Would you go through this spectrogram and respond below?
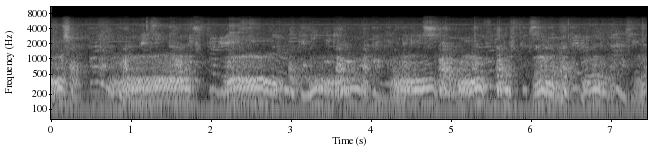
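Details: Two Jack Russell Terriers, a young dog and its father, at play; long stretches of rolling, warbling growl-whines rise and fall almost without break over a steady low background hum.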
